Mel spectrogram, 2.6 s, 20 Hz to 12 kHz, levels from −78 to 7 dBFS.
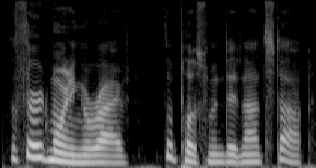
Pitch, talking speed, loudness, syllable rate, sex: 165 Hz, 205 wpm, -18 LUFS, 5.9 syllables/s, male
